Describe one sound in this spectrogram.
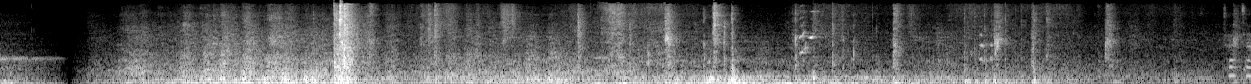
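A train rumbles along with a low, steady roar.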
